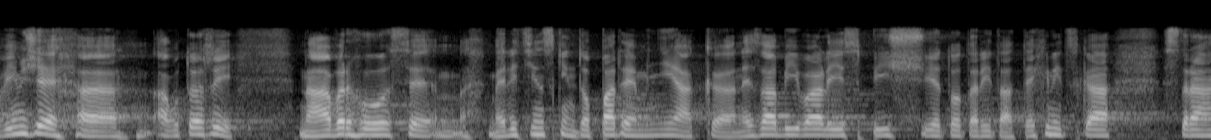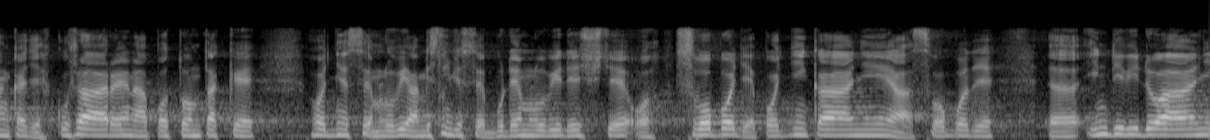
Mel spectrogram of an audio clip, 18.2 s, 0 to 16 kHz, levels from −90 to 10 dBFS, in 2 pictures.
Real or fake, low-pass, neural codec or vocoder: real; 7.2 kHz; none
